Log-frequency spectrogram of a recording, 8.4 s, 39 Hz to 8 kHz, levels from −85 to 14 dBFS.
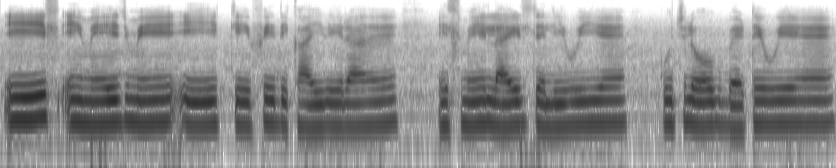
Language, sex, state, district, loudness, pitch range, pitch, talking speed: Hindi, male, Rajasthan, Jaipur, -15 LUFS, 155-170 Hz, 165 Hz, 135 wpm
